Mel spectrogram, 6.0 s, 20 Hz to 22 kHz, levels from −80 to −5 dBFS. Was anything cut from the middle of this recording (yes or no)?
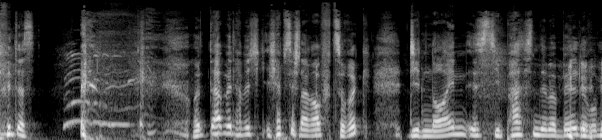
yes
